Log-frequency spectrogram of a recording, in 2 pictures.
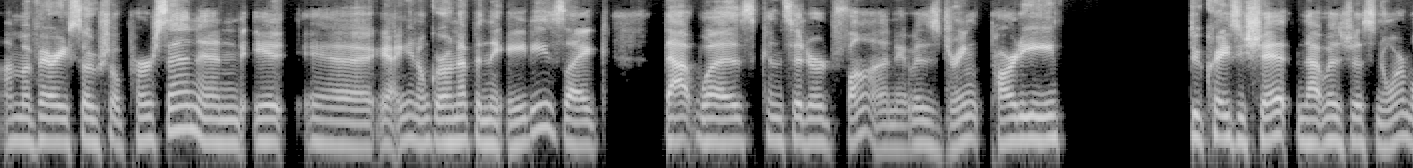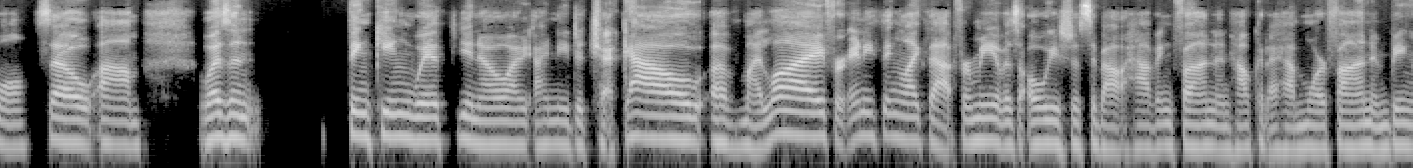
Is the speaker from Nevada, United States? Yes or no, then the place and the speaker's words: yes; Reno, Nevada, United States; moved away as an adult; now in California, United States; No, I'm actually born and raised in Reno, Nevada, which is right over the border. So I grew up in Nevada and hating Californians because they came in and drove crazy.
